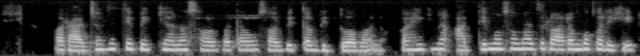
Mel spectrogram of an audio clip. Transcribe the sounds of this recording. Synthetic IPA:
ɾad͡ʒɔnit̪ibiɡjanɔsɔɾbɔt̪aosɔɾbit̪ːɔbid̪wɔmanɔkaɦĩkinaʔat̪imɔsɔmad͡ʒɔɾuaɾɔmbʱɔkɔɾiki

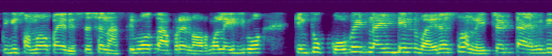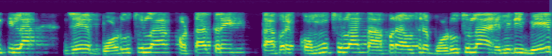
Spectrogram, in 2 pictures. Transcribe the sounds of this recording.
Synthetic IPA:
t̪ikisɔmjɔpaĩɾisʈesɔnasibɔt̪apɔɾenɔɾmalɦejd͡ʒibɔkint̪ukobiɖnajɳʈinbʱajɾɔsɾɔnet͡ʃəɽʈaemid̪it̪ʰilad͡ʒebɔɽ̤ut̪ʰulakʰɔʈat̪ɾet̪apɔɾekɔmut̪ʰulat̪apɔɾeawut̪ʰaɾebɔɽ̤ut̪ʰulaemiɖiʋe

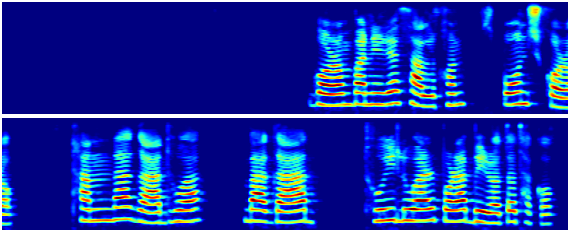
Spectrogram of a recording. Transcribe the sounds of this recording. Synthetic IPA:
ɡɔɹɔmpaniɹɛsalkʰɔn | spɔnskɔɹɔk̚ | tʰandaɡadʱʊwa | baɡad | dʱujlʊwaɹpɔɹabiɹɔtɔtʰakɔk̚

